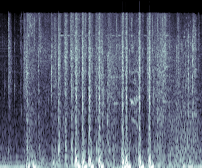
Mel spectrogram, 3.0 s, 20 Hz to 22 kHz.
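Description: Rapid close gunfire in Call of Duty: Black Ops 3, a loud stuttering run of sharp shots in quick bursts, with dense clusters in the middle and a brief lull near the end.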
